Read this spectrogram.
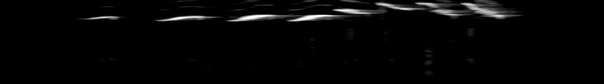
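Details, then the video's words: Double-collared seedeater in the street delivering its coringa song: brief opening whistle, three swelling rising whistles, then a hurried series of thin, high, looping notes, faint low background noise throughout. "CoLEiro CoringA cantando na Rua"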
